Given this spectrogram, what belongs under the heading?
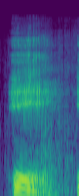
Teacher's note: এ উচ্চারণ করার সময় দেখো তোমার ঠোঁট বিশেষভাবেই কিন্তু মানে চেপটা হয়ে যাবে, বিস্তৃত হয়ে যাবে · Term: অগোলাকৃতি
